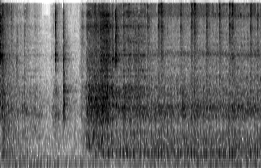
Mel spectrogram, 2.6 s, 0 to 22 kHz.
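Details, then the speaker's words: Suzuki DT6/DT8 outboard, after fitting a Chinese walk-behind-tractor carburetor (original carb was the fault): starts within a second and settles into a steady, even buzzing idle with no misses; runs clean. Choke doesn't work with this carb. "Мотор вообще четко работать стал."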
